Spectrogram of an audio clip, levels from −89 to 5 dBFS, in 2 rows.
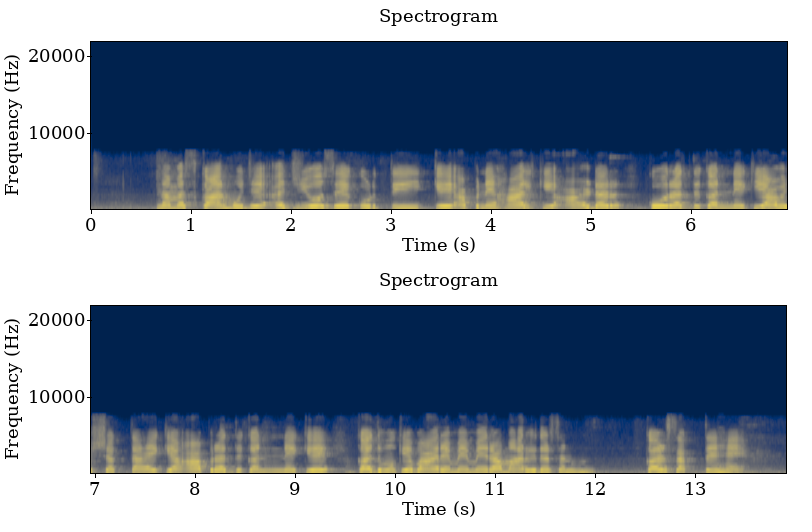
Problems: constant background noise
